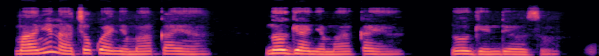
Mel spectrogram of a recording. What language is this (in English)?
Igbo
